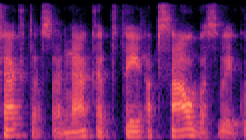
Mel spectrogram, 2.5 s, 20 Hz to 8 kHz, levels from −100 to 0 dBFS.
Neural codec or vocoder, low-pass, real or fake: none; 7.2 kHz; real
